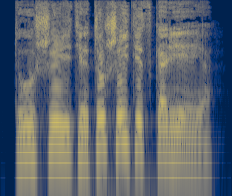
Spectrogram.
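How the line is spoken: Yelled. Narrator (Russian): завопил Доброня

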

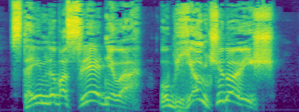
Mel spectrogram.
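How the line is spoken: Commander shouting. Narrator (Russian): прокричал командующий

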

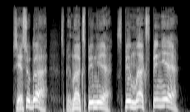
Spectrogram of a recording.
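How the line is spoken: Shouted over gunfire. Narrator (Russian): Заорал я своим ребятам

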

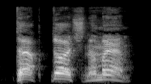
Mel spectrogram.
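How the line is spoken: Barked shout. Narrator (Russian): гаркнул он

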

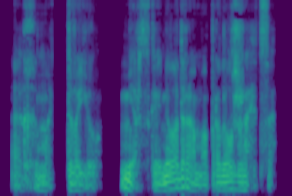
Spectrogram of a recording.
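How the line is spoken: Disgusted mutter. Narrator (Russian): С отвращением пробормотал я

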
